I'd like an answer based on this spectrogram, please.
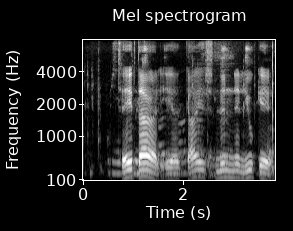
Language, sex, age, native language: Icelandic, male, 15, Icelandic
